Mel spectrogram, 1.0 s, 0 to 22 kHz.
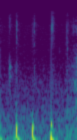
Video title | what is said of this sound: Video #2 | as the the crimps get larger the tone gets lower when you do the the ping test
